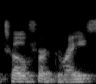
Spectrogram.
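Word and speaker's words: Topher Grace: i want i'm probably going to say his name wrong toe for grace is that how you say yeah yeah yeah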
